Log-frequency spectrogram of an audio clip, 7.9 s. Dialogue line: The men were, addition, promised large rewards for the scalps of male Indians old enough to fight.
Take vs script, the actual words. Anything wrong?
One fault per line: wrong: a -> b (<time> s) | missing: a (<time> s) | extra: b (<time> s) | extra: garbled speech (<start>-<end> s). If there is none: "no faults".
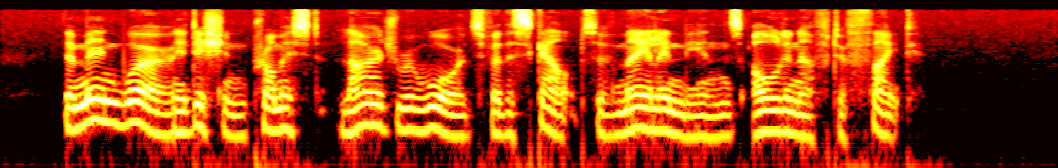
no faults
